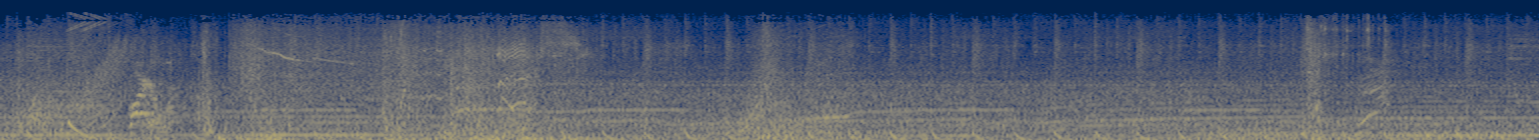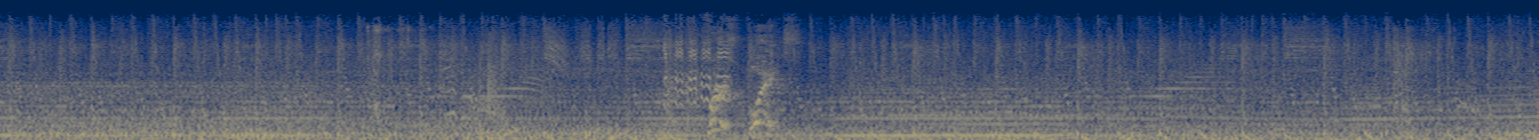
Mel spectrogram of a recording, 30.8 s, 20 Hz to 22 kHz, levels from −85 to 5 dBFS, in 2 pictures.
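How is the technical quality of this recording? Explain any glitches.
No glitches turn up anywhere in the recording, so there is nothing to explain.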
